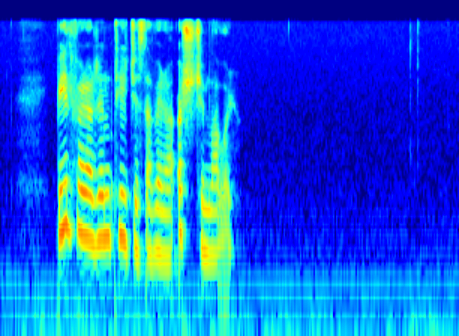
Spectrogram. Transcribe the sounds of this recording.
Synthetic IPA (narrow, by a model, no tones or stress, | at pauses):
b̥iːlfɛːɾaɾɪnt̪ʰiːt͡ʃəsaːʋeːɾaʔœʃt͡ʃɪmla̰wə̰ɹ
